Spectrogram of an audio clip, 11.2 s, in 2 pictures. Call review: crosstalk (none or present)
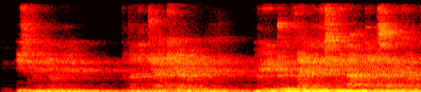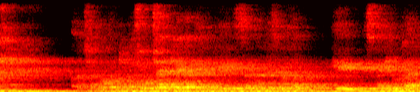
none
